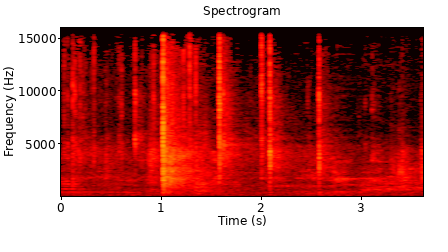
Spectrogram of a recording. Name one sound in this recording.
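Casino chips clack together on a table.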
